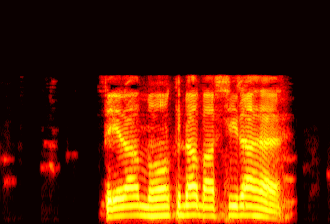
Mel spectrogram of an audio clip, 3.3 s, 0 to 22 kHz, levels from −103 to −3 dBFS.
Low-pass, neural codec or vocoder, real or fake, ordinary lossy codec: 5.4 kHz; codec, 16 kHz in and 24 kHz out, 2.2 kbps, FireRedTTS-2 codec; fake; MP3, 48 kbps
